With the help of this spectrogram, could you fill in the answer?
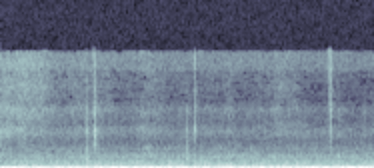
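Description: A steady low rumble fills the inside of a moving car driving home with a quiet dog on board, constant road and engine drone with faint higher ticks now and then, no voices present.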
